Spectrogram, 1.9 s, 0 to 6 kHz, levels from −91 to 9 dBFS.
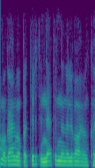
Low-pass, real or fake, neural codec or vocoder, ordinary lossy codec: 5.4 kHz; fake; vocoder, 44.1 kHz, 80 mel bands, Vocos; Opus, 24 kbps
